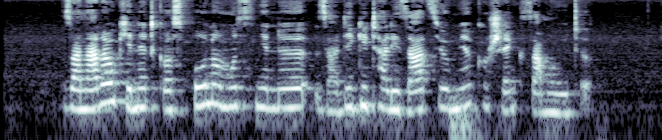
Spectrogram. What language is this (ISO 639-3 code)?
hsb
